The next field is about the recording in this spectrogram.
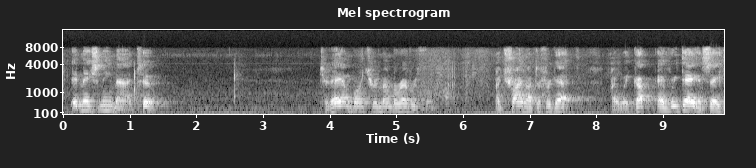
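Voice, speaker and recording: Male read-aloud storyteller, soft-edged mellow tone, recorded in a roomy space with muffled, noisy lo-fi sound. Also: medium pitch. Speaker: police officer reading a children's book aloud. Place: indoors, second floor of a borough hall. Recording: roomy echo, dull lo-fi sound, clear noise.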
